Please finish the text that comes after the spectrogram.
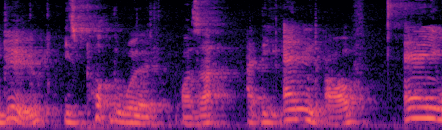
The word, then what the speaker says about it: waza: So what you don't want to do is say it like two separately or like elong the words. So it shouldn't be like wa. So wasa.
